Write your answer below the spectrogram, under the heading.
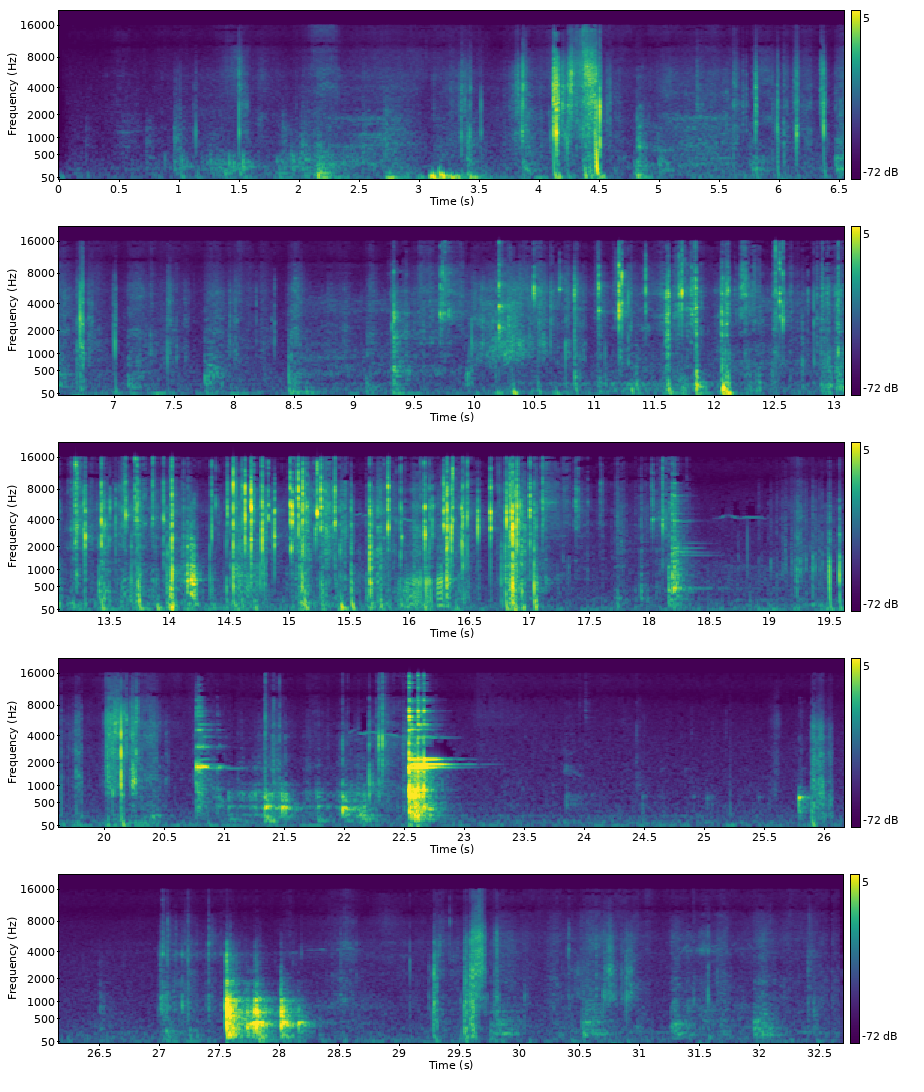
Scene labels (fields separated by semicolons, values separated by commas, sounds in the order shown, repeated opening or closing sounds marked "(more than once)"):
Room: kitchen; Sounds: footsteps, microwave, cutlery and dishes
